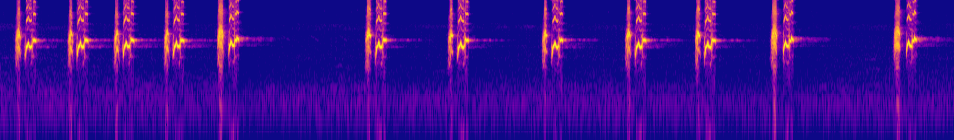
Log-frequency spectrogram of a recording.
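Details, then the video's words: Sooty-headed bulbul lure call, loud and clear, meant to trigger other bulbuls; a rapid run of five bubbly chirps, a pause, then spaced chirped phrases, about eleven in all. "Suara Burung KUTILANG GACOR,Super Ampuh Keras, Lantang dan Jernih, Burung Kutilang Lain Auto Gacor"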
